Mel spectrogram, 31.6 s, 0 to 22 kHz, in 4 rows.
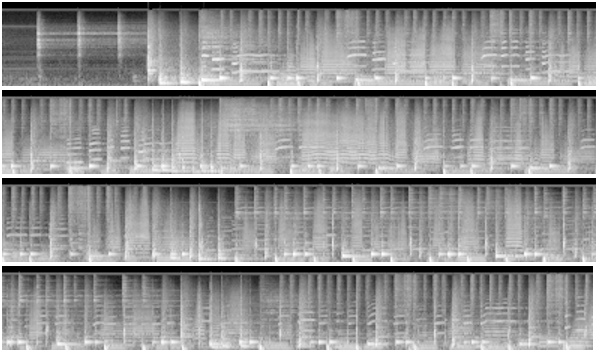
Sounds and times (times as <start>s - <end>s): Independent music: 0.4s - 31.6s.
